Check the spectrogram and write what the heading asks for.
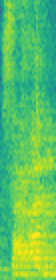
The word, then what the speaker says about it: সাহারি: শেষ অংশের খাবারকে আরবিতে সাহারি বলে তাহলে এখন শব্দটা কি হবে সেহেরি না সাহারি সাহারি জোরে বলুন সাহারি সাহারি দ্বন্দ আকা আমরা কিন্তু সেহরি আফসোস এই জায়গাটাই চলুন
